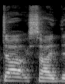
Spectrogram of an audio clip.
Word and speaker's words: Darkseid: Is it pronounced Darkseid? – Yeah.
